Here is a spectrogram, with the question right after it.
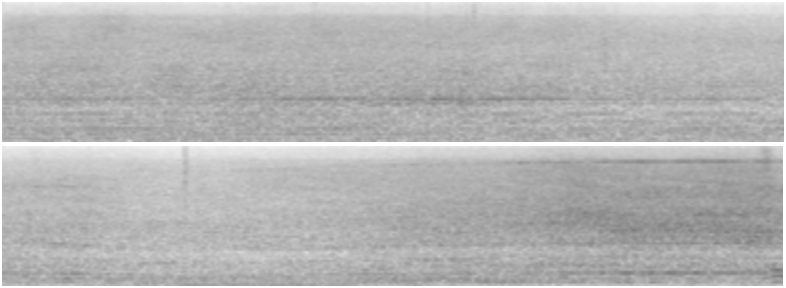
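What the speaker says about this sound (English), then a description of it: "We backed the tractor up to it, and he's gonna load it up and" A farm tractor engine hooked to a dyno in a building runs under heavy load, a loud, steady, unbroken drone with a constant hum that holds throughout.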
